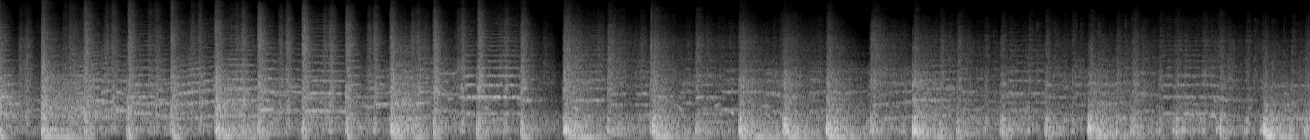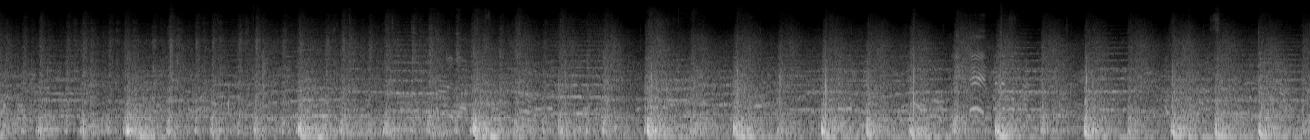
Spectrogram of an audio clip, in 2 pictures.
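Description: Military marching band playing a brass tune (trumpets) over a steady bass-drum beat, with a brief break about seven seconds in.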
